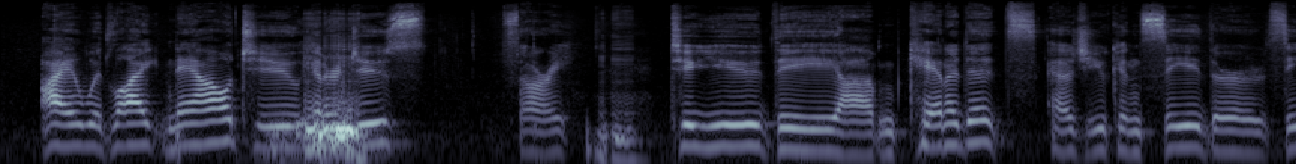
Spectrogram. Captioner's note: mic feedback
